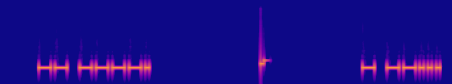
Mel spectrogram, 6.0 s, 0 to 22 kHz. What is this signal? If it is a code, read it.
Morse code, heard as a keyed tone, about 22 wpm, 700 Hz. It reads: M 9 T 7
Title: Single-Letter Single-Number 22wpm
